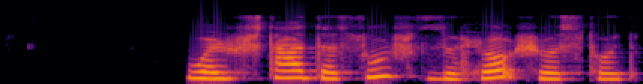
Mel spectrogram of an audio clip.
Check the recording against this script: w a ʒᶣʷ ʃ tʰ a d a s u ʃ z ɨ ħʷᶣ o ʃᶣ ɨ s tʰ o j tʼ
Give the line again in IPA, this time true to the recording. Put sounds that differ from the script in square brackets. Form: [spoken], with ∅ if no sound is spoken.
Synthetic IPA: w a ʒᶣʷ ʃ tʰ a d a s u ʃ z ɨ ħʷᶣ o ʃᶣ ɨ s tʰ o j tʼ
